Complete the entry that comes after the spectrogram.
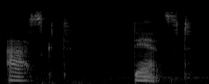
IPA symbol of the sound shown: t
